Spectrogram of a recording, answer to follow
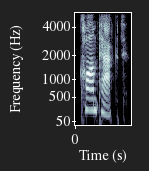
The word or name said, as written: compact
